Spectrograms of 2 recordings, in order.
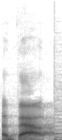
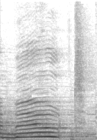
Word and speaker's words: about: You just said a boot. Contrary to popular belief, we do not say a boot.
